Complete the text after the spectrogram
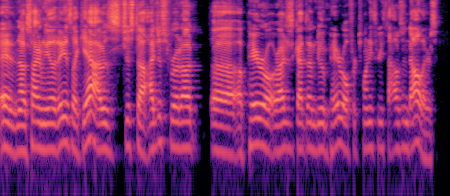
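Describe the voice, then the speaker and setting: A man's voice: on the high side, steady tone. A man hosting a podcast as a chiropractor, talking casually, swearing freely and repeating words as he goes. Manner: fast, loose talker who swears casually and repeats words. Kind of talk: casual conversational interview.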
